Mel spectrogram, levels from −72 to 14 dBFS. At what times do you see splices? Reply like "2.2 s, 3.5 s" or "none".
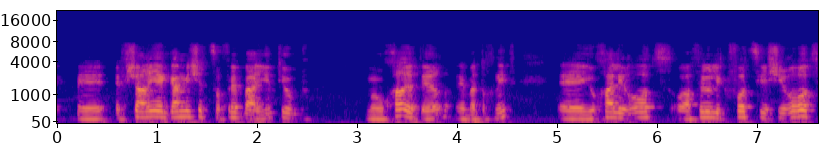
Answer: none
